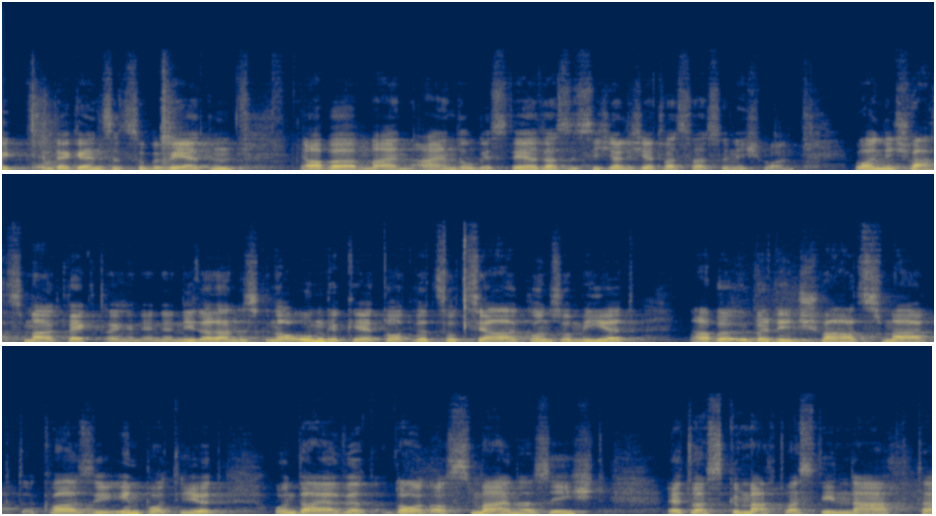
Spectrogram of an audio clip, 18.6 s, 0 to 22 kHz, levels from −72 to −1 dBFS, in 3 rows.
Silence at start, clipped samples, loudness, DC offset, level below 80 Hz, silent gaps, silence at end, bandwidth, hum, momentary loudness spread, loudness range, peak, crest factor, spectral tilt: 0 s; under 0.1%; -20 LUFS; under 0.1%; -68 dBFS; none; 0 s; 16 kHz; none; 9 LU; 3 LU; -2 dBFS; 20 dB; -5 dB/octave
